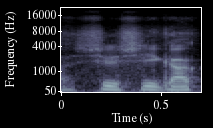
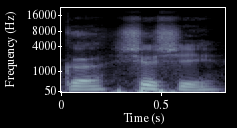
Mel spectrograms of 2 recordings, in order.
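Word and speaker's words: 朱子: in the context of japanese history as well shushi shushi jushi is pronounced sushi in japanese and the dominant sort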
